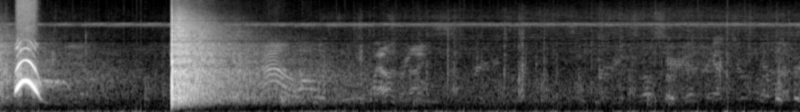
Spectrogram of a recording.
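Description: A firework bang sounds just before the start and is cut off by a short, high, rising-and-falling shriek, the loudest sound here. Nearly two seconds in a second sharp firework bang goes off and echoes away over about a second and a half. After that only faint scattered sounds remain.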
